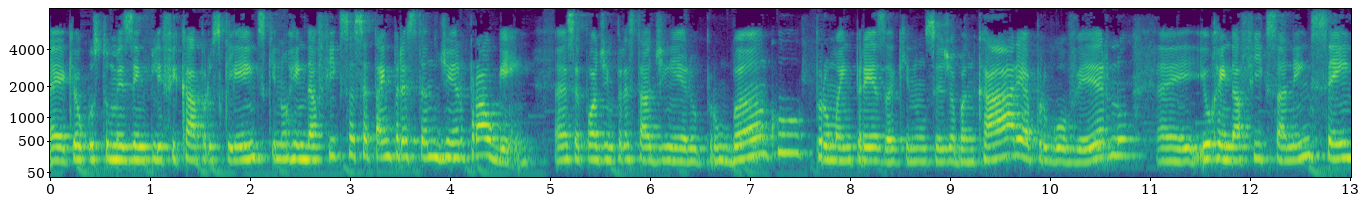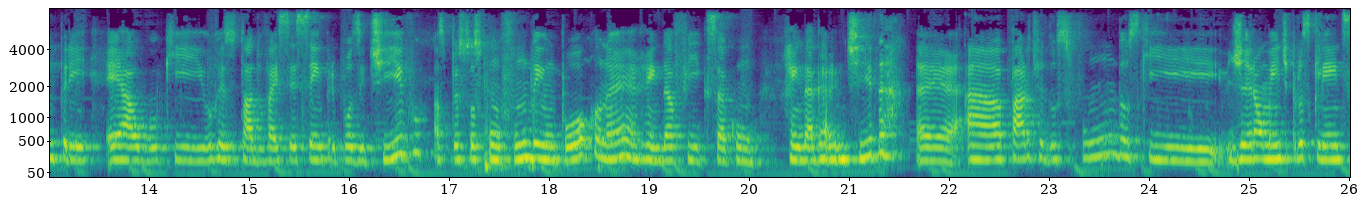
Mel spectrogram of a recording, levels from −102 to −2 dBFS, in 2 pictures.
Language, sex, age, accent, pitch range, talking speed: Portuguese, female, 20-39, Brazilian, 200-225 Hz, 165 wpm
